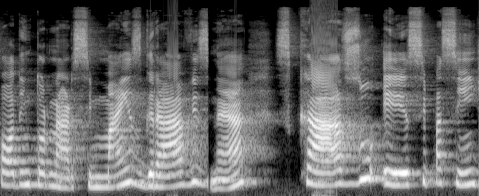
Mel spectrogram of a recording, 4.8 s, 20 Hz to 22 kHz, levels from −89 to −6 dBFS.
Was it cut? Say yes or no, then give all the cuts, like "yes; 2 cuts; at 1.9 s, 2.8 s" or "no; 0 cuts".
yes; 1 cut; at 2.1 s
